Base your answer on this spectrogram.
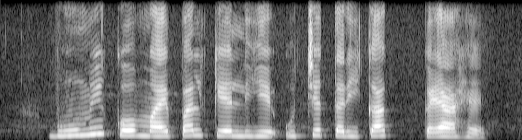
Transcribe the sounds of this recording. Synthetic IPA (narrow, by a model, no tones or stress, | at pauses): bʱuːmikomaːɪpəlkelieʊt͡ʃɪt̪ːəɾiːka | kɐjaɦɛː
